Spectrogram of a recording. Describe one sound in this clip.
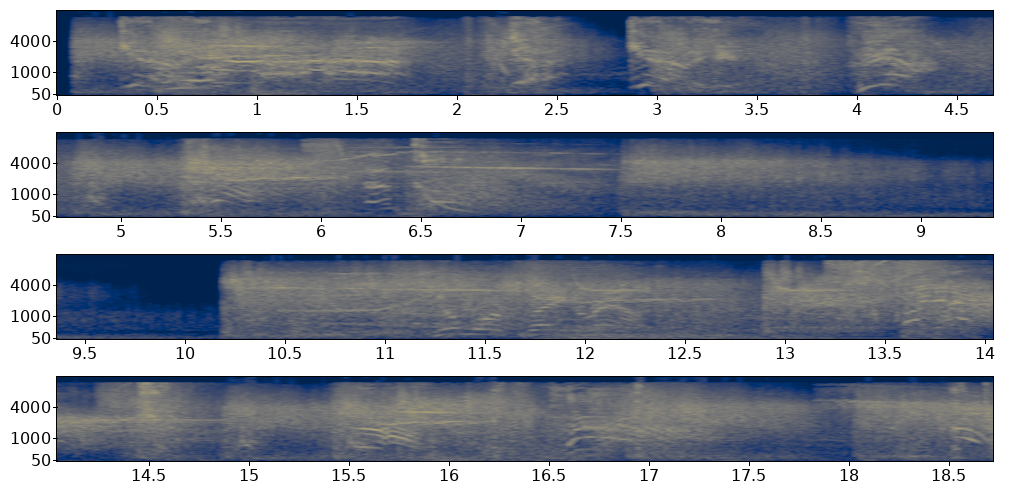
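Punches and kicks land with sharp, heavy thuds in quick bursts.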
